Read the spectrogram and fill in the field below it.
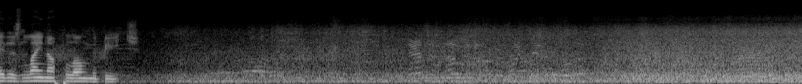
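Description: Many motorcycle engines idle and rev together outdoors, growing louder.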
